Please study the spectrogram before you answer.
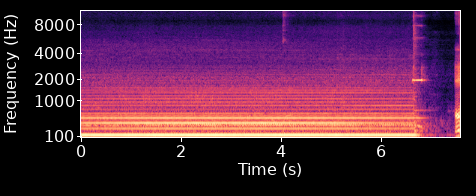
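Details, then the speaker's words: Panasonic microwave, harsh loud steady buzz for about seven seconds, not heating, burning smell; faulty magnetron/shorted part suspected. "horrível o barulho né parece assim que tá parece assim que vai pegar fogo inclusive ó até deu o cheiro de queimado aqui"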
